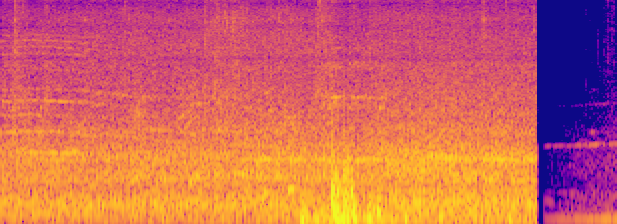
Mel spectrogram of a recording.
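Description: Shopping cart rolling out through a store's doorway amid traffic noise and indistinct voices, with a few heavy low bumps about three seconds in; the sound cuts off abruptly near the end.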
